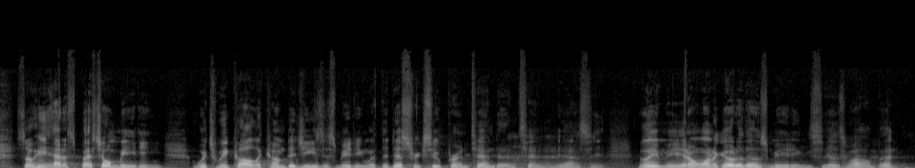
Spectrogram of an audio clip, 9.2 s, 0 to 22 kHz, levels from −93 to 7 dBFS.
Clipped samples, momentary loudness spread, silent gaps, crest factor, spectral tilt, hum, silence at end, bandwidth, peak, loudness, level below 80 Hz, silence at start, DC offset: under 0.1%; 14 LU; none; 18 dB; -7.5 dB/octave; none; 0.2 s; 14 kHz; -12 dBFS; -30 LUFS; -68 dBFS; 0 s; under 0.1%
